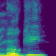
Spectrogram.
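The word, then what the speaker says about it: Mougey: new general manager, Darren Moogie. Is that the correct pronunciation? I'm told it's like Loogie, Moogie, Mogi.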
